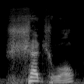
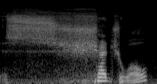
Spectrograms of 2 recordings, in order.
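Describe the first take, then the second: First: It is said with a British pronunciation. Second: It is said with an American pronunciation.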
